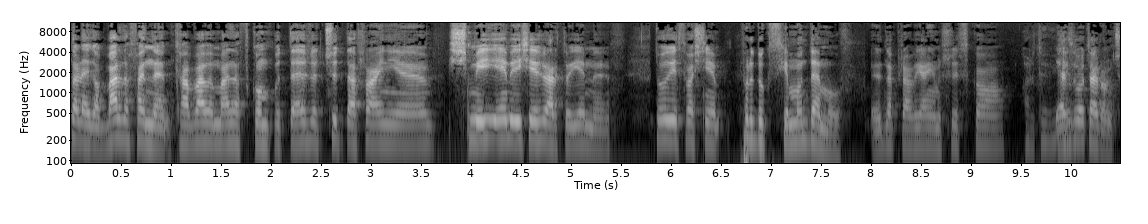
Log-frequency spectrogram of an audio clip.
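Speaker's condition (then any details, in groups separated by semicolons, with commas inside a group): Down syndrome; intellectual disability, intermittent memory lapses, difficulty with arithmetic and counting money; turning 28 this year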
